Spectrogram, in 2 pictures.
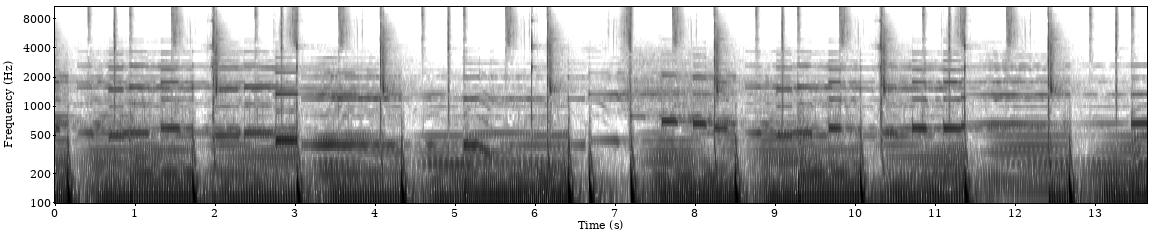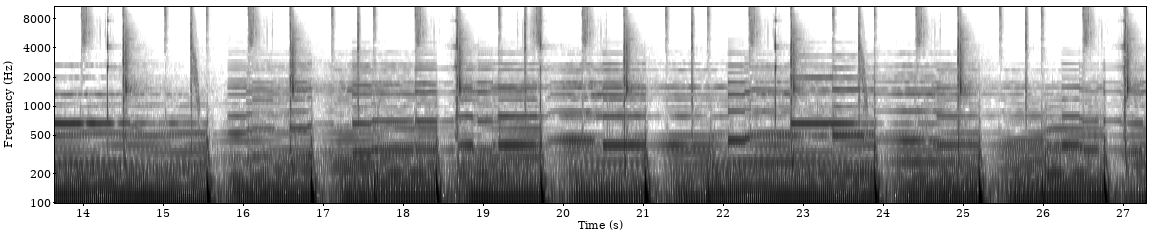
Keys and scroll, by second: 16.2 shift+d.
